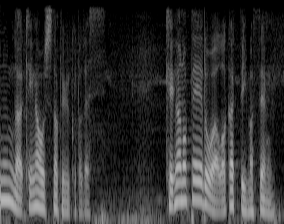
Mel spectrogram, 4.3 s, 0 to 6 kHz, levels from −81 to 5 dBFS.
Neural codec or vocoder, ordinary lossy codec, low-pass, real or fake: codec, 16 kHz, 1 kbps, X-Codec, HuBERT features, trained on balanced general audio; none; 5.4 kHz; fake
